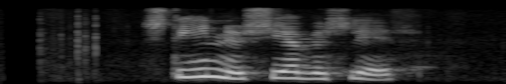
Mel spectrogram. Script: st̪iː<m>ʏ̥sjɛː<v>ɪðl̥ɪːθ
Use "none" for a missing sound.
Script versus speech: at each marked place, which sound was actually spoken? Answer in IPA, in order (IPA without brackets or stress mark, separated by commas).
n, v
